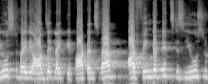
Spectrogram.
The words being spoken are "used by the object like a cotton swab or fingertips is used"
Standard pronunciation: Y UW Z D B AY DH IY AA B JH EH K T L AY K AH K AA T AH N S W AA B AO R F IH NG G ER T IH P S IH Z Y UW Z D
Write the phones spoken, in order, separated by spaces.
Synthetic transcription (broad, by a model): Y UW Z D B AY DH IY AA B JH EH T L AY K AH K AA T AH N S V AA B AO R F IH NG G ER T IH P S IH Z Y UW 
